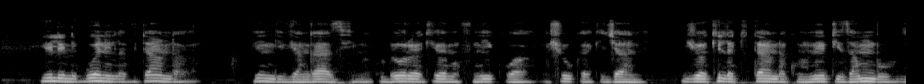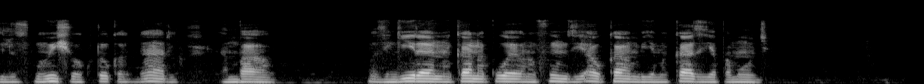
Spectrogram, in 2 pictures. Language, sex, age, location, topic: Swahili, male, 25-35, Nairobi, education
